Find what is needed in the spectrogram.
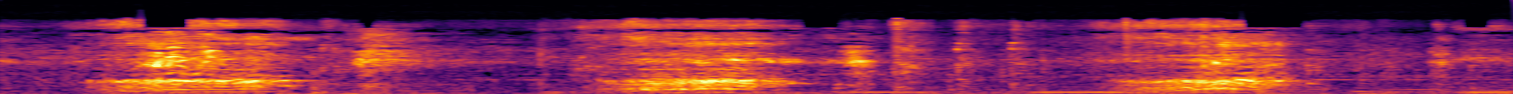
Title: When you have friends like that, and you're Snoring! Super Funny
